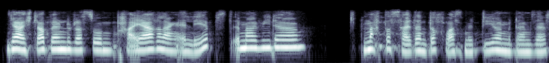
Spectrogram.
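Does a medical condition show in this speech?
Yes: cleft palate; congenital.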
